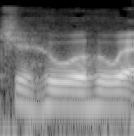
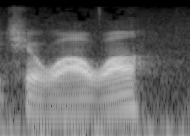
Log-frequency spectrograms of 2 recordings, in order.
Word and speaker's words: Chihuahua: myself yep you're welcome yeah again I said jehuahua as a joke and I always think but I just say Chihuahua it's because somebody was like mispronouncing [ __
